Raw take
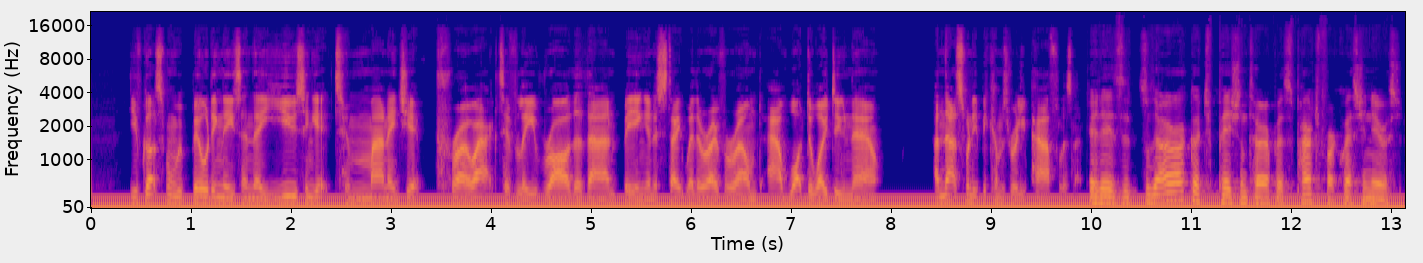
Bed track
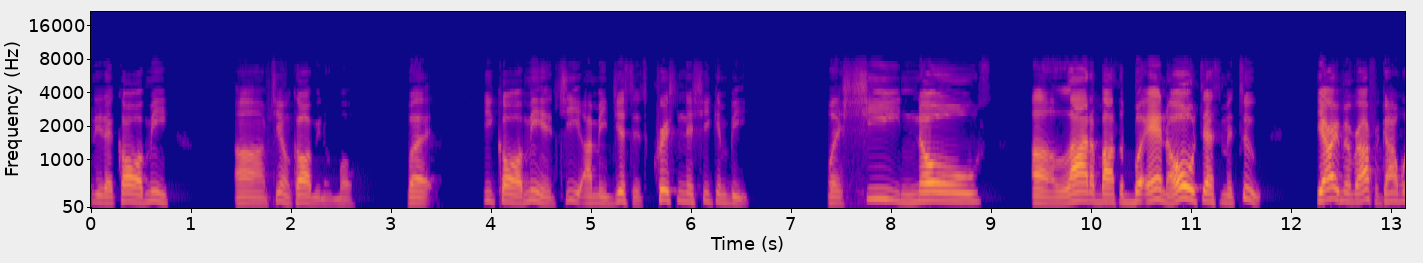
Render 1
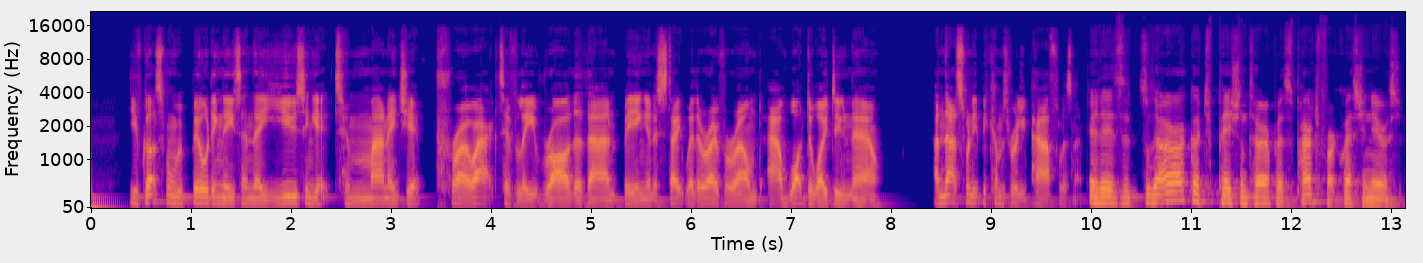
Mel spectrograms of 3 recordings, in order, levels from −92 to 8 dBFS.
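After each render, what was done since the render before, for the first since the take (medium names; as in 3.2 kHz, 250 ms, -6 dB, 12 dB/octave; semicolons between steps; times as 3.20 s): de-hum 50 Hz, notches 5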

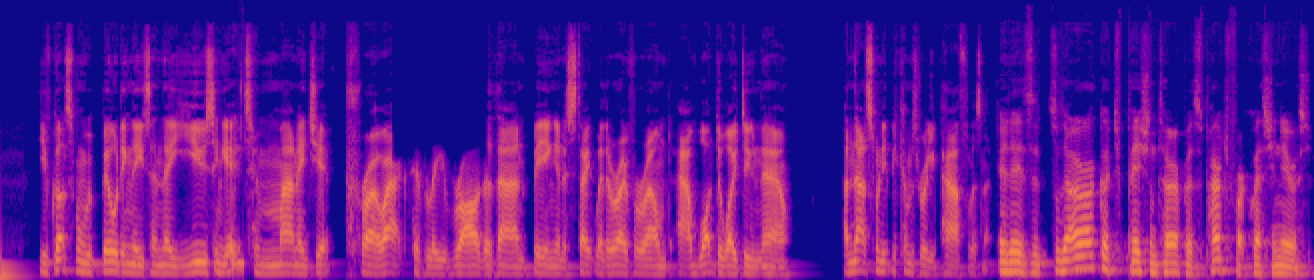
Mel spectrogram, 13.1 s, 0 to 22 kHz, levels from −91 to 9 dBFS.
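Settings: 1.89–2.47 s: decay stretcher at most 44 dB/s; 3.91–4.87 s: steep low-pass 1.9 kHz 96 dB/octave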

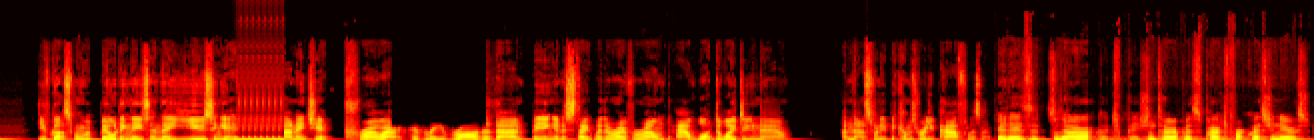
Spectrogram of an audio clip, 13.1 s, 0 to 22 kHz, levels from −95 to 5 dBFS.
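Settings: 2.37 s: stutter in place 0.06 s, 8 plays; 7.35–8.93 s: compression 10:1, threshold -25 dBFS; 10.88–11.47 s: compression 5:1, threshold -34 dBFS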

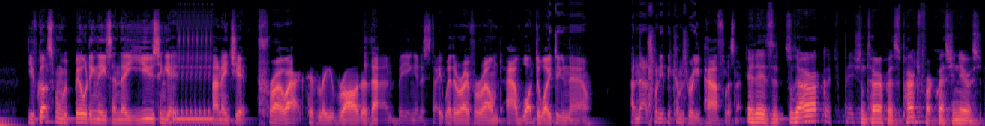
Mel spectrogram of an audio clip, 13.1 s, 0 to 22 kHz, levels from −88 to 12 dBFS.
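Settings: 5.04–5.87 s: compression 5:1, threshold -38 dBFS; 7.33–9.29 s: decimation joined by straight lines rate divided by 4×; 11.10–11.62 s: fade in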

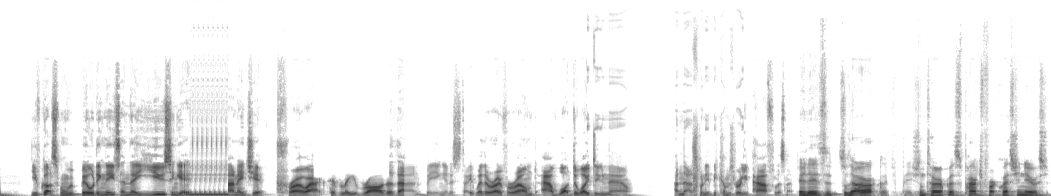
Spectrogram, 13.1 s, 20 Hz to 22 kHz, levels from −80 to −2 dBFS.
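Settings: no audible change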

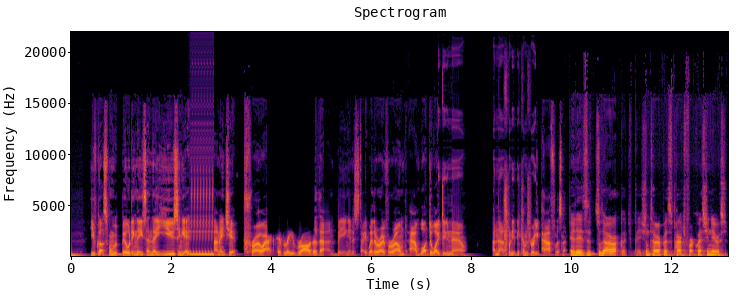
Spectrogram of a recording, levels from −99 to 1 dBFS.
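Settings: in parallel at 0 dB: compression, threshold -31 dBFS, peak gain reduction 15 dB; on the sum: peak limiter -10.5 dBFS, peak gain reduction 5.5 dB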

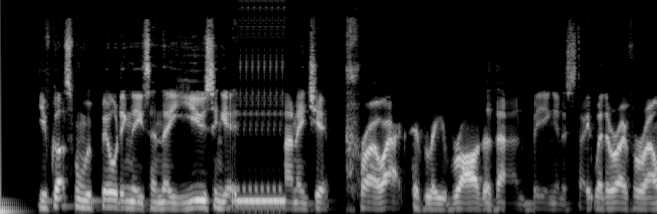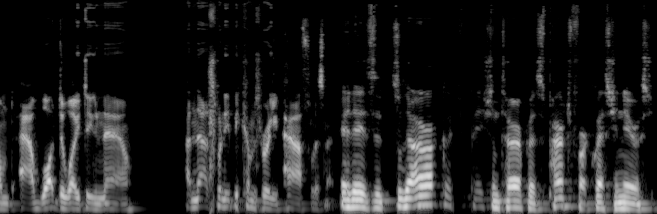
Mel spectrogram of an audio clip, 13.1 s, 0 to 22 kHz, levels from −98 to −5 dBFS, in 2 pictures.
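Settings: expander on every frequency bin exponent 2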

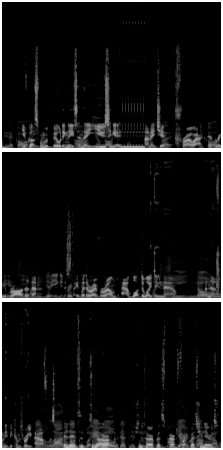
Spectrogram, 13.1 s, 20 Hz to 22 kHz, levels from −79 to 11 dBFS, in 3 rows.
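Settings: add bed track -21.5 dB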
